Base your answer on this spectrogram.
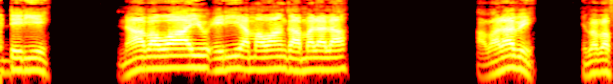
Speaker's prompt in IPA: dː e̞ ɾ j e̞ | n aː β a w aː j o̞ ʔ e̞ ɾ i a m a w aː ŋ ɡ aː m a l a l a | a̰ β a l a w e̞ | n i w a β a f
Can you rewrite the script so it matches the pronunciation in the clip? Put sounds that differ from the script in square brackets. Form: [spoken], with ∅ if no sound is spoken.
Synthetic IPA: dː e̞ ɾ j e̞ | n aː β a w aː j o̞ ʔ e̞ ɾ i a m a w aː ŋ ɡ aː m a l a l a | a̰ β a l a [β] e̞ | n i [β] a β a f

